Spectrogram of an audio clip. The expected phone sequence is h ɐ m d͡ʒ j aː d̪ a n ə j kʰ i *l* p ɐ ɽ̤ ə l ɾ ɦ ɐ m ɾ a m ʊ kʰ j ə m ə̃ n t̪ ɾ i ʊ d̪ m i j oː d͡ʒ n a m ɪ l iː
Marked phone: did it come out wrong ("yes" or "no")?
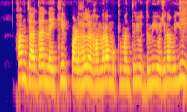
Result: no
